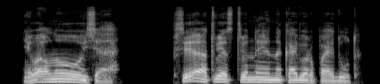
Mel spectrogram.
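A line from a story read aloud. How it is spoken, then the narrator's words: Guard snorting. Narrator (Russian): хмыкнул стражник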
